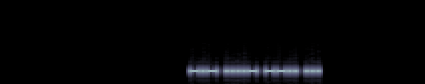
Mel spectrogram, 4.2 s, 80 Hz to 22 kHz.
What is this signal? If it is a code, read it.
Morse code, heard as a keyed tone, about 39 wpm, 700 Hz. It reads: K4ZS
